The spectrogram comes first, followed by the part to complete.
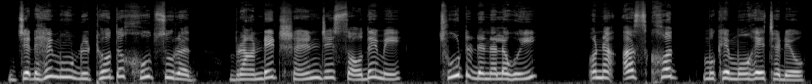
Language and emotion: Sindhi, happy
